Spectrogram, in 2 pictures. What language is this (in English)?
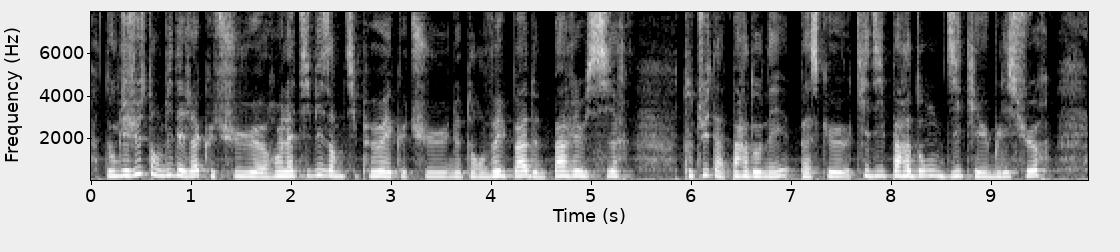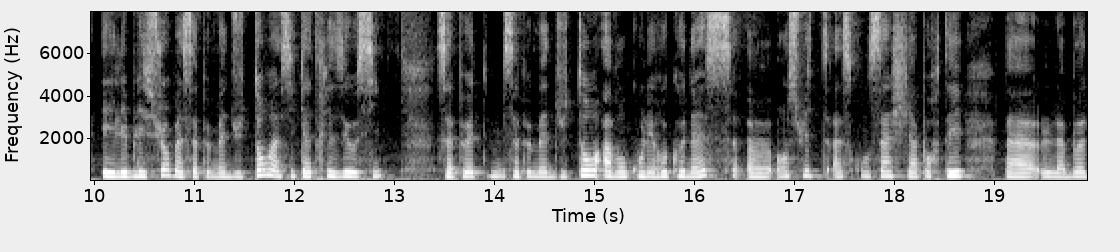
French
